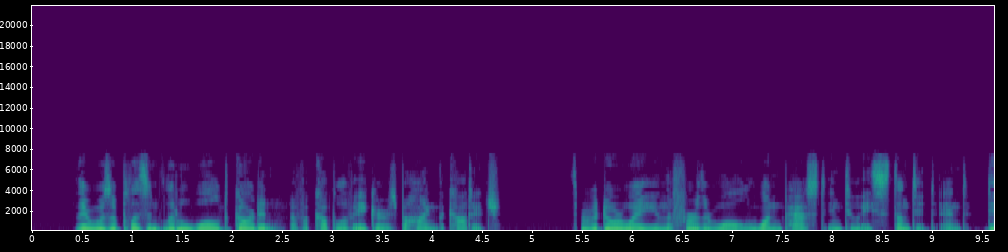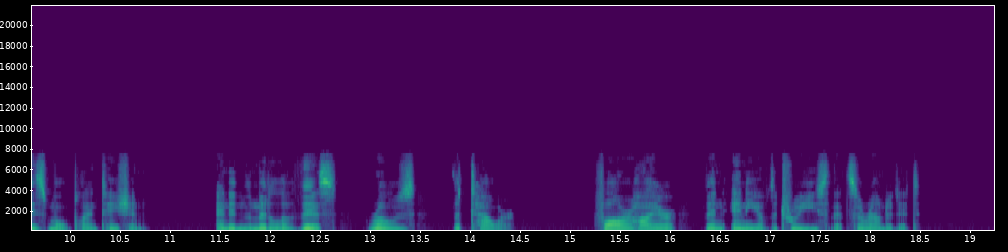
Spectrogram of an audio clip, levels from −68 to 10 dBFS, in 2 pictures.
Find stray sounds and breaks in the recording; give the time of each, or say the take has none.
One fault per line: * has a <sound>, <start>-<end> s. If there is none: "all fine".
* has a dropout, 5.4-5.5 s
